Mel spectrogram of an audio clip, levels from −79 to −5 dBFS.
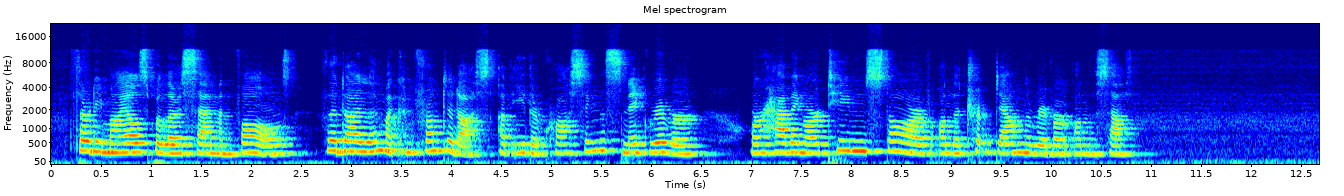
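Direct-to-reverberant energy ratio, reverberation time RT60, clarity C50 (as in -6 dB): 6.5 dB, 0.45 s, 8.5 dB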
